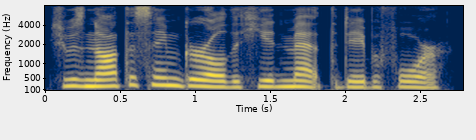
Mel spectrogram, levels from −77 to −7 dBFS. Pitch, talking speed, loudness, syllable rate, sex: 210 Hz, 280 wpm, -15 LUFS, 5.8 syllables/s, female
